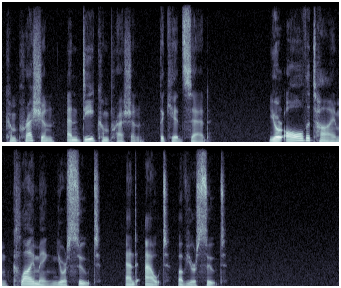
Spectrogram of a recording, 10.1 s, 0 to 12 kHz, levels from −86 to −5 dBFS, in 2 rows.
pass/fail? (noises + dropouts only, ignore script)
pass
